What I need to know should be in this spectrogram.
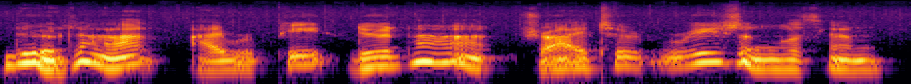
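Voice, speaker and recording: A man's voice: mid-range voice, animated, slow, vocal fry, darkish tone, breathy edge, pitched above the performer's own voice, heavily acted, low-quality recording. A man voicing a ballerina who reads an urgent news bulletin in a strained, squawking voice, in an audiobook story. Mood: urgent warning. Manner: urgent, emphatic bulletin delivery. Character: ballerina news reader forcing a harsh grackle squawk.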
